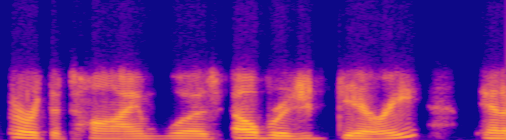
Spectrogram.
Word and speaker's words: Gerry: the time was Elbridge Gary and it is pronounced with a hard G and so even to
